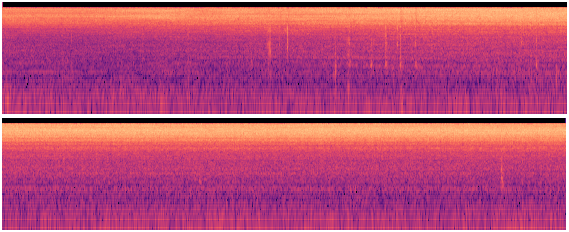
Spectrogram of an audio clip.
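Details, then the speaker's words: Chevy Cruze cooling system under an air-powered pressure tester: loud constant hiss of escaping air, unchanging; large leak from a split coolant hose. "I can keep building some pressure here applying more air if I want since this one this one's a large leak I'll show it to you"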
